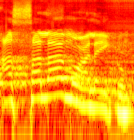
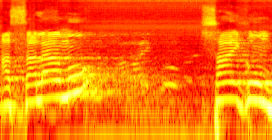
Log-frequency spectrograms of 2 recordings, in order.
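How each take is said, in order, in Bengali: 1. শেষ শব্দটি পুরোপুরি alaikum হিসেবে বলা হয়। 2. শেষ শব্দটি জড়িয়ে saikum হয়ে যায়। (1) "অন্তত আসসালামু আলাইকুম" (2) "এগুলো দোয়া করার বদলে বিকৃত করতেছেন"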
